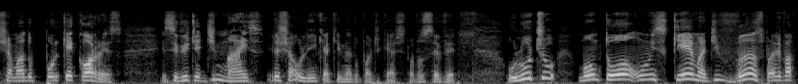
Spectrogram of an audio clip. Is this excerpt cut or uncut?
cut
